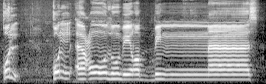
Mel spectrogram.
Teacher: उन 7 हरूफ में से काफ है, काफ। तो काफ को हम पुर करके मुँह भर के पढ़ेंगे।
